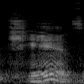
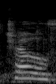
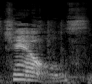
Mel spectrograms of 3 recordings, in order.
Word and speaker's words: Chelz: It's Chels like it's Chels. Yeah. Like Chelsea. Yeah. Chels. Like Chels with a Z on it.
